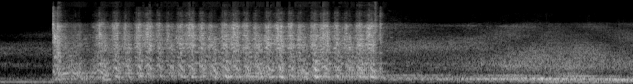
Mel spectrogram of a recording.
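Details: Chevy Nova, after an earlier carburetor backfire showed it was too advanced: quick, even cranking whirr for about three seconds with steady clatter, no grinding; starter engages cleanly.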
